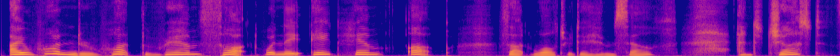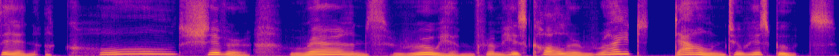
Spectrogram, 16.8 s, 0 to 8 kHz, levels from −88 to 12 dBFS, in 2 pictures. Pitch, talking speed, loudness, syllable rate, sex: 230 Hz, 115 wpm, -18 LUFS, 2.8 syllables/s, female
